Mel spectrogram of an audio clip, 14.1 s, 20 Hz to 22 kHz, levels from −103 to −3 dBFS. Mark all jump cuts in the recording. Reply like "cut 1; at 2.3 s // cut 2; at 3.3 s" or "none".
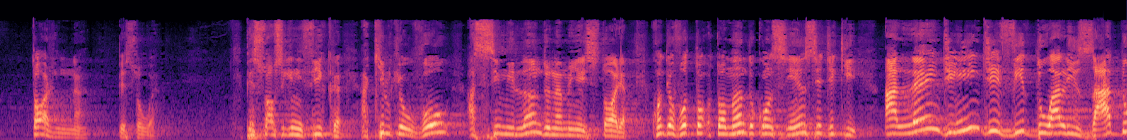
none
